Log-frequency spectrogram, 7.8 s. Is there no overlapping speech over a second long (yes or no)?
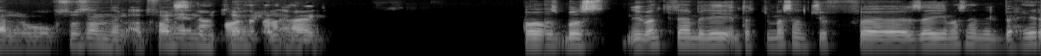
no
